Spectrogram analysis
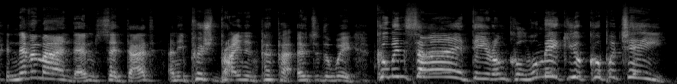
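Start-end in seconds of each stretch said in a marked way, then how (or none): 0.1-1.0 a touch louder, eager dad. Acted. Dad hurrying the children out of the way, eager. 3.8-6.7 higher, sugary fawning host; butter up the rich uncle; fawning dad. Acted. Dad inviting the uncle in for tea, sweetly fawning.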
